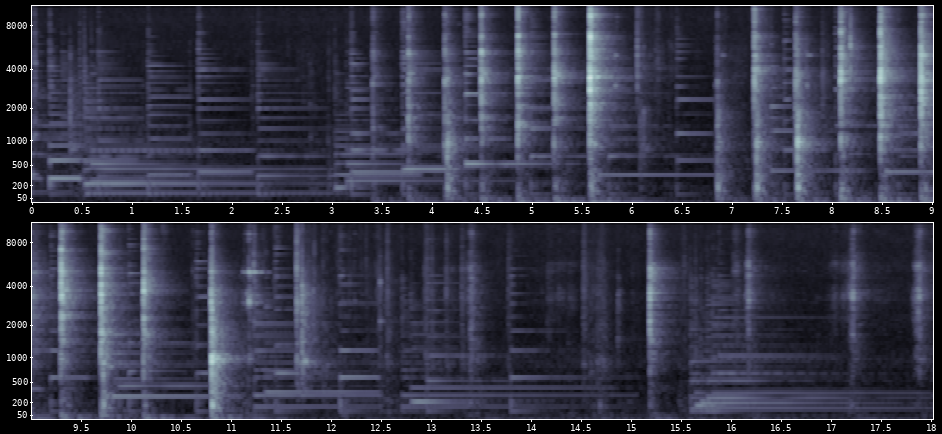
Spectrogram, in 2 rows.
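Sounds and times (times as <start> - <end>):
acoustic guitar picked notes: 0.0 - 18.0
percussive guitar hits: 3.3 - 12.2.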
